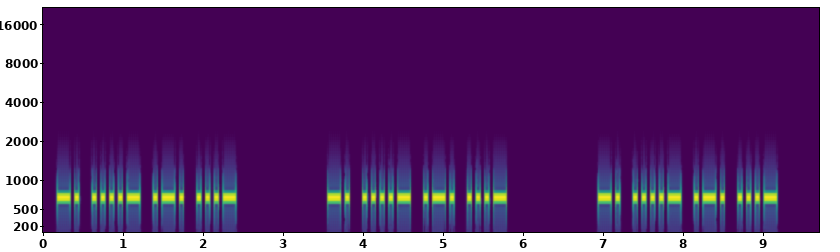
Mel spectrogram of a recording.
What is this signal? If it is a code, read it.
Morse code, heard as a keyed tone, about 22 wpm, 700 Hz. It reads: N4RV N4RV N4RV
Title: USA Call Signs - 4 Characters - Repeated 3x - 22wpm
